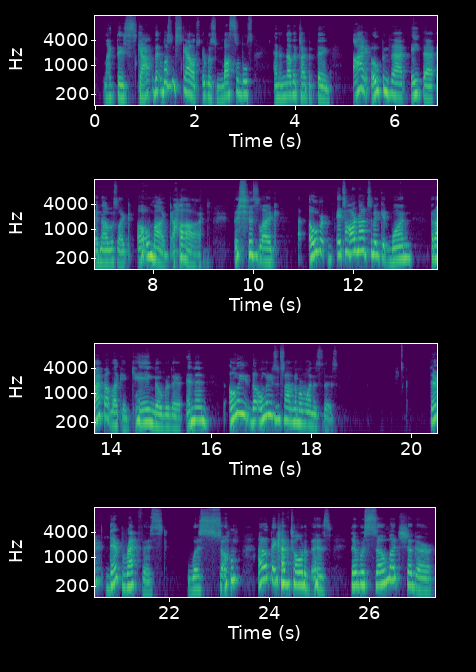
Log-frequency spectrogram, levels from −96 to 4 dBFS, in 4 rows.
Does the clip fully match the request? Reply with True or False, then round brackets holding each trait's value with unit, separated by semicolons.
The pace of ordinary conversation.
True (160 wpm)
